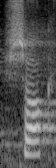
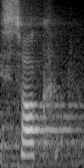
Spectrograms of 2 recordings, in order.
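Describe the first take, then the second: First: The word begins with a sh sound. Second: The word begins with a plain s sound. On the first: "They don't say shock" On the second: "they say sock or something similar"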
